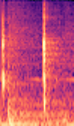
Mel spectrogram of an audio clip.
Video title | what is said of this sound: How to...serve oysters | you can hear it's got a really empty sound to it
